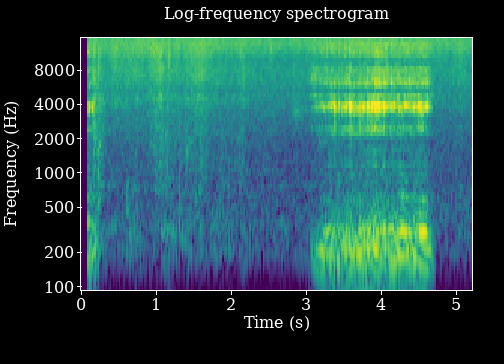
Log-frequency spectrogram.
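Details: Loud snoring from a person sleeping beside the recorder, likened to a jet plane and lasting all night.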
